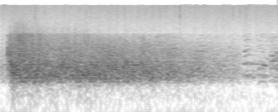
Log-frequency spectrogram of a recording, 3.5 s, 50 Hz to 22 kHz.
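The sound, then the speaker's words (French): An explosion of shelling during the fall of Phnom Penh in April 1975, strong enough to shake walls, hits as one loud blast and then rolls on as a heavy rumble that slowly fades over about three seconds. “Elles ont raison, de nouvelles explosions font trembler les murs.”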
